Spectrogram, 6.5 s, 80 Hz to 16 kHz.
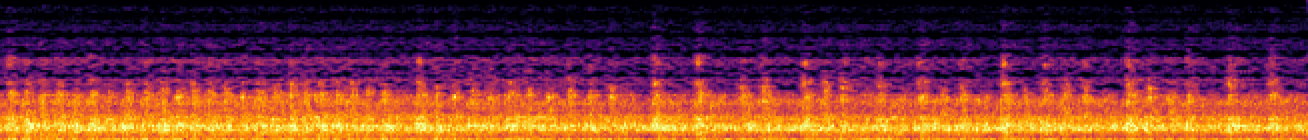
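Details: GY6 150 scooter after sitting a week: starts, then chugs unevenly, rpm sagging and dying out; battery and spark plug checked good, owner suspects clogged carburettor main jet as before.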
